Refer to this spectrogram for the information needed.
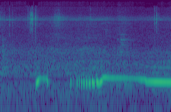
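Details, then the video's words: Puter dove, a Javanese bird, cooing: a brief low note, then a rapid trembling series of soft coos building into a long, steady, held tone that drops slightly near the end. "The bird call Puter the legend of Javanese bird"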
